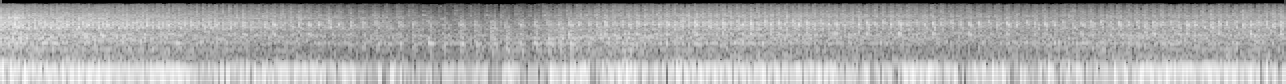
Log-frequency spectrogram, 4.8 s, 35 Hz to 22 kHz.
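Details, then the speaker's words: 1972 BMW 2002tii restarted already warm: the idle dips a little low and wavers, then recovers and evens out, with no knock, misfire or smoke on revving. It runs smooth and healthy. "you know when it first starts up after it's warm it kind of idles down a little low and then comes back so um but overall runs great runs nice and smooth"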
